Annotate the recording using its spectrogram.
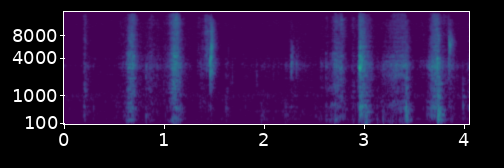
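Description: A serrated knife scrapes against tape on a cardboard box.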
